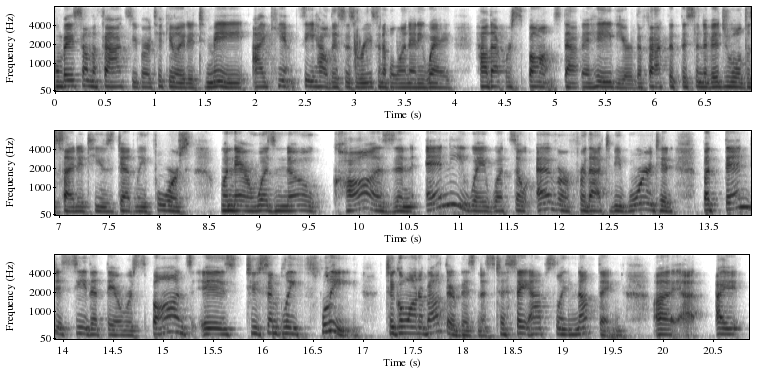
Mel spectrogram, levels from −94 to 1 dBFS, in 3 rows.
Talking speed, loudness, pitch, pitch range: 205 wpm, -19 LUFS, 175 Hz, 160-195 Hz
